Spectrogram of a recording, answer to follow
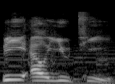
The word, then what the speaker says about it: Blut: Another second form is called the Blunt or whatever. It's spelled B-L-U-T or Blut.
